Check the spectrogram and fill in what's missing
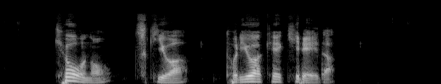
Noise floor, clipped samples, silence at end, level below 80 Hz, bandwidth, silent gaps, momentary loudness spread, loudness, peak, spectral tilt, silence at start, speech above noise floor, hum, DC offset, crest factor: -69 dBFS; under 0.1%; 1.1 s; -42 dBFS; 11.5 kHz; none; 14 LU; -21 LUFS; -2 dBFS; -5.5 dB/octave; 0.55 s; 48 dB; none; under 0.1%; 20 dB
